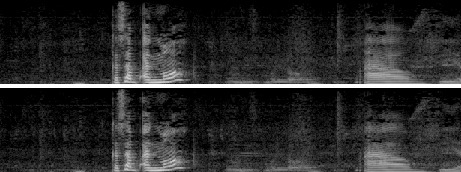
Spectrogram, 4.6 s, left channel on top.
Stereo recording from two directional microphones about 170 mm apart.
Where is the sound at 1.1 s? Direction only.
15° left (ahead or behind).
